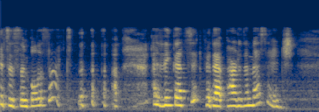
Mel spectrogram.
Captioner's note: giggle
